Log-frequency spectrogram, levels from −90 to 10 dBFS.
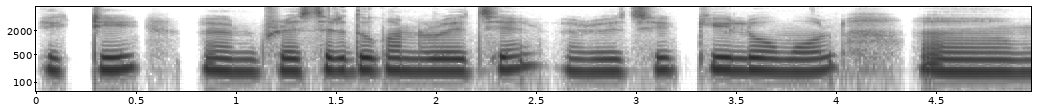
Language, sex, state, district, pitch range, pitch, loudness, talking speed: Bengali, female, Tripura, West Tripura, 190-210 Hz, 205 Hz, -17 LUFS, 120 wpm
